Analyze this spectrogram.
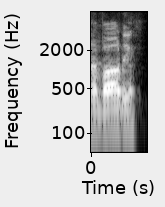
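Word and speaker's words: Eovaldi: Nathan Evaldi.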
